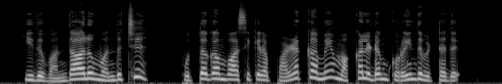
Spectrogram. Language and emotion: Tamil, sad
